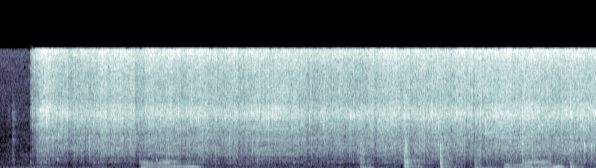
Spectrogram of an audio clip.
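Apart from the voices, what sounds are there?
garlic sautéing in hot oil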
